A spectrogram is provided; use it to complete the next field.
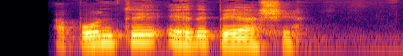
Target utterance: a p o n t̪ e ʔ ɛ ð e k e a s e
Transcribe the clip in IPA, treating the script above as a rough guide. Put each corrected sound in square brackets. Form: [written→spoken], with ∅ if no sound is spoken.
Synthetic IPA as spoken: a p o n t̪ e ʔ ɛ ð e [k→p] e a [s→ʃ] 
